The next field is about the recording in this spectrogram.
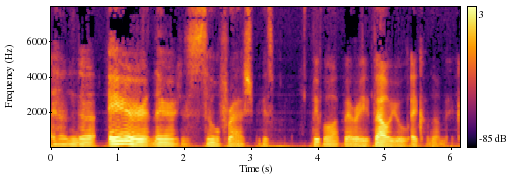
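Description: With a Chinese accent, a woman speaks at a fairly slow pace and fairly low pitch, with ordinary pitch variation. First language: Mandarin Chinese. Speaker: piercer and painter. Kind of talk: casual interview. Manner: hesitant, many fillers.

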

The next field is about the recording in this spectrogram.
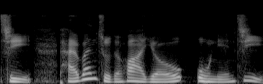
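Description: A plain, everyday voice from a man at a medium pitch and a fairly slow pace, in a dry, close sound with no echo and a quiet background. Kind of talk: explanatory talk.

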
